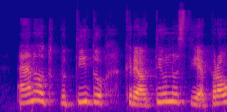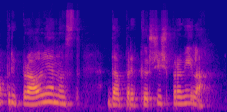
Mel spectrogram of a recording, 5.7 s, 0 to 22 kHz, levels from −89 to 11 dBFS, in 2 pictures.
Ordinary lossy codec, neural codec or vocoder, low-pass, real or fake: Opus, 16 kbps; none; 19.8 kHz; real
